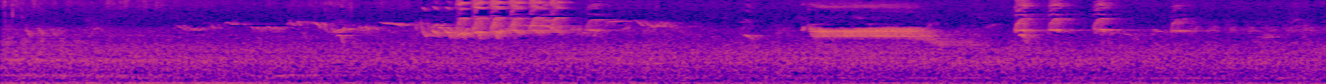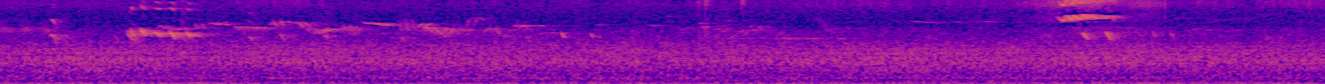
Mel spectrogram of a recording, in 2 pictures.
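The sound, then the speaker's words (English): Birds, including blue tits, sing and call in short chirping bursts on a morning while chasing each other in flight, scattered over a steady outdoor hiss, some calls bright, others fainter, with no one speaking. “Just enjoying fresh air and birds and song.”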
